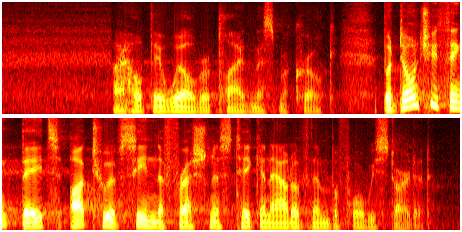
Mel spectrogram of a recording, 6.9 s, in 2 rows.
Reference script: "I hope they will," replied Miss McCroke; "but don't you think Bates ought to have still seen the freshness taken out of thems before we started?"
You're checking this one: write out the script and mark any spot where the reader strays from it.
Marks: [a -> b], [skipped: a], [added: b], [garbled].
"I hope they will," replied Miss McCroke; "but don't you think Bates ought to have [skipped: still] seen the freshness taken out of [thems -> them] before we started?"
